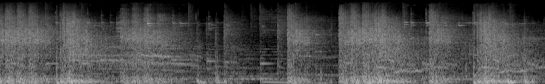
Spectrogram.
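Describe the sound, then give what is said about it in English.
Heavy .50 caliber gunfire from a video game roars in dense, rapid bursts, loud and continuous apart from a short break midway, with no voices over it. “I do love my 50 cals.”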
